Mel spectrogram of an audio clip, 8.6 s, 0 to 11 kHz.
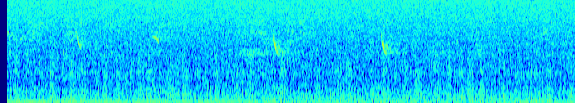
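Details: Osprey at the Loch Garten nest in Scotland, filmed as returning bird Cromarty (PP7) arrives and EJ defends, with Odin heard: four sharp, high, down-slurred whistles spaced one to two seconds apart over steady wind hiss.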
